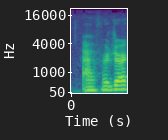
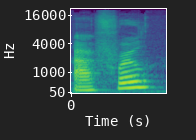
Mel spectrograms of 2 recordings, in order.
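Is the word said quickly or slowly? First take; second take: quickly; slowly. First: The word is said quickly, run together. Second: The word is said slowly, syllable by syllable. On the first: The speaker calls it right. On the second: The speaker calls it wrong.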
